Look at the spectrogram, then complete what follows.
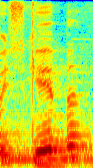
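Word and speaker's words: Üsküb: Siamo il gruppo Iscube, si pronuncia con la U, e portiamo una canzone di musica balcanica del repertorio tradizionale macedone.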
